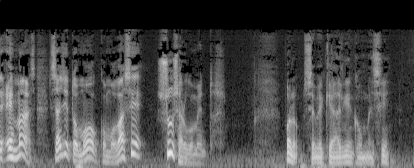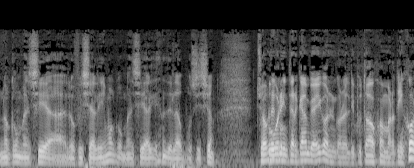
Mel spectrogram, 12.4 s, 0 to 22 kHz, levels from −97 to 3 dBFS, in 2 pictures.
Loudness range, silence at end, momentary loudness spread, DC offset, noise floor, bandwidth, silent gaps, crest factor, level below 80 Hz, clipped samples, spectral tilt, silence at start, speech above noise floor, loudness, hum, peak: 4 LU; 0 s; 11 LU; under 0.1%; -46 dBFS; 11.5 kHz; none; 20 dB; -40 dBFS; under 0.1%; -5 dB/octave; 0 s; 27 dB; -20 LUFS; none; 0 dBFS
